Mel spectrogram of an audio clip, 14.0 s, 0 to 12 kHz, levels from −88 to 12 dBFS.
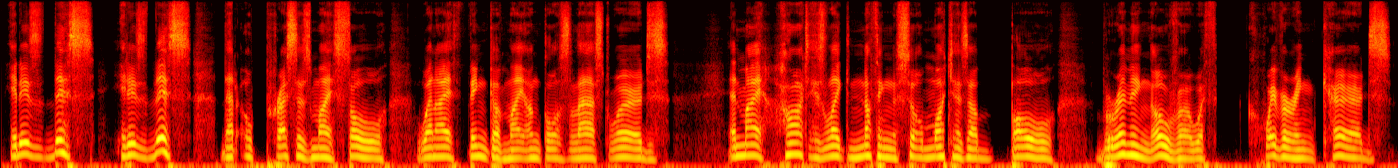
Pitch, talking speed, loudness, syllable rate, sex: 145 Hz, 145 wpm, -20 LUFS, 3.6 syllables/s, male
